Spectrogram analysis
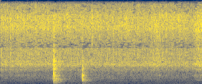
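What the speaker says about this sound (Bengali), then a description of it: "লবণ দিয়ে আমি আবারও ভালো করে মিশিয়ে নিচ্ছি" Dried jute leaves fry with salt in a constant, even sizzle, broken by two quick stirring scrapes close together early on; no voices.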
